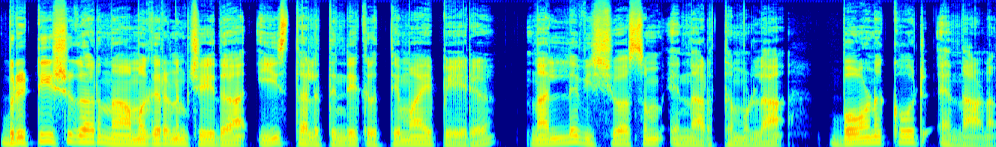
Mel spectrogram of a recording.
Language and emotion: Malayalam, neutral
